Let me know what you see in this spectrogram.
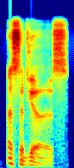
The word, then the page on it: assiduous: British English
